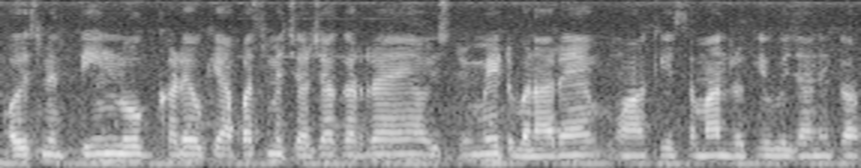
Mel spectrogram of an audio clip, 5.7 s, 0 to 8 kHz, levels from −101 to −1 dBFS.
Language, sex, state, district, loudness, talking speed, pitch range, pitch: Hindi, male, Haryana, Jhajjar, -18 LUFS, 260 wpm, 115-130 Hz, 120 Hz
